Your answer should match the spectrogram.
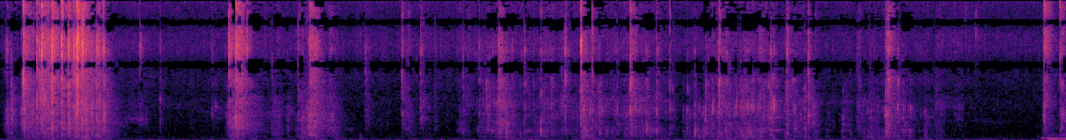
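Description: A plastic bag of bonsai soil crinkling loudly as it is picked up, then soil being poured from the bag into a bonsai pot: a soft, grainy rustle with occasional crinkles of the bag.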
